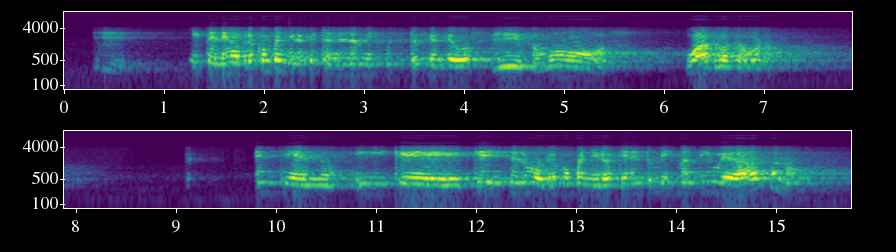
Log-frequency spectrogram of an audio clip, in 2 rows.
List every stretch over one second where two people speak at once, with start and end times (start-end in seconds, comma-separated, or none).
none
